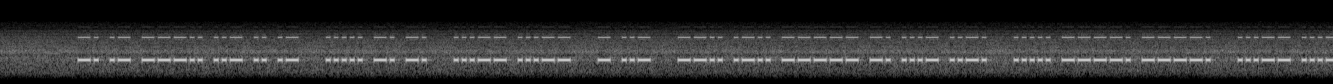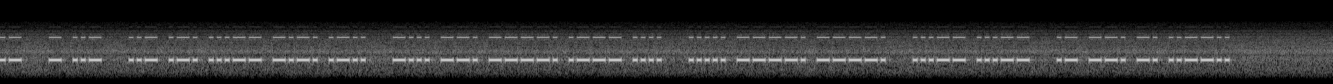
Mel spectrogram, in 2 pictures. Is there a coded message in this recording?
Yes: Morse code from 0.7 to 25.7 s, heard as a keyed tone, machine-sent, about 30 wpm, 1170 Hz. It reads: NA8UIA 5NN 33 TU ZL0NVF 599 33 TU UR3CL BG9JH 599 33 AGN?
